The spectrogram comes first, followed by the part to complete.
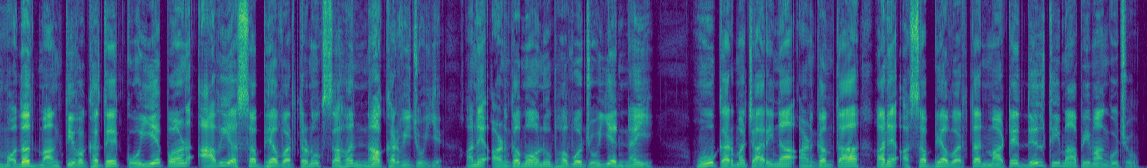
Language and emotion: Gujarati, disgusted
